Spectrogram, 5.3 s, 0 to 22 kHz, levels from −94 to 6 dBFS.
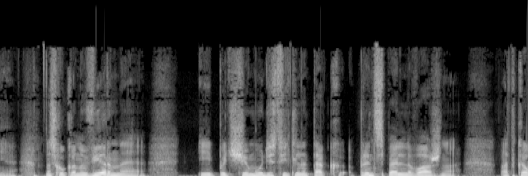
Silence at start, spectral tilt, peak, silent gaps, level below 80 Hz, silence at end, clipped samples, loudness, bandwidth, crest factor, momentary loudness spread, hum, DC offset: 0 s; -5.5 dB/octave; 0 dBFS; none; -30 dBFS; 0 s; under 0.1%; -13 LUFS; 16.5 kHz; 14 dB; 14 LU; none; 0.8%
